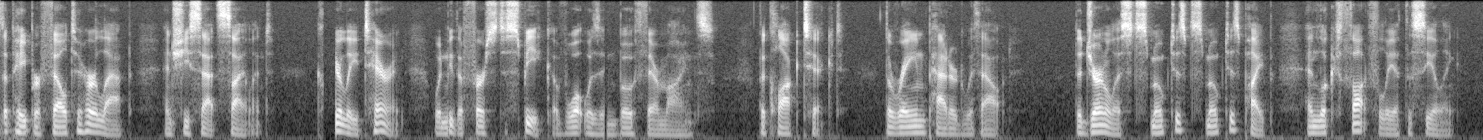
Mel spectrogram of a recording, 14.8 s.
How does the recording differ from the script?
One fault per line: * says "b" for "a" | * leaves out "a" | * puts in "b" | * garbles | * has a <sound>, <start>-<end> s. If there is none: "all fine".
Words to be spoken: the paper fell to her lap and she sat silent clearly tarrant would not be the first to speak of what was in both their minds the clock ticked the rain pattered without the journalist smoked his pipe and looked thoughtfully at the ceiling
* has a dropout, 3.2-3.4 s
* leaves out "not"
* has a dropout, 6.0-6.1 s
* puts in "smoked his"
